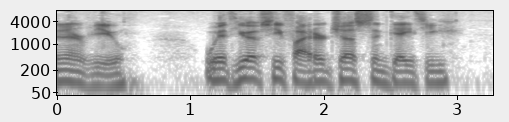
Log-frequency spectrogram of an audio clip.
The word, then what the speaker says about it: Gaethje: So, Joe Rogan is doing an interview with UFC fighter Justin Gaethje. Gaethje. That's how you pronounce it. The th is silent.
